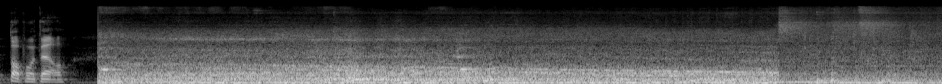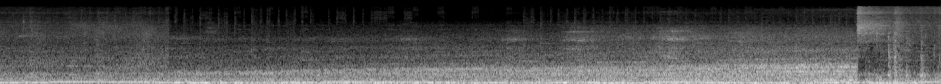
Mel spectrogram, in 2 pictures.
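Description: A subway train rumbles and whines steadily as it runs along the tracks.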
